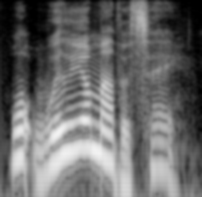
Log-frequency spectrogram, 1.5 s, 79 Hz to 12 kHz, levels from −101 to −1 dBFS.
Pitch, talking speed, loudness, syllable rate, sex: 190 Hz, 200 wpm, -14 LUFS, 4.7 syllables/s, female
